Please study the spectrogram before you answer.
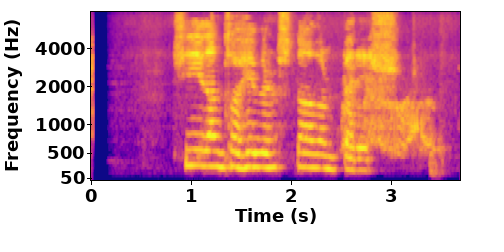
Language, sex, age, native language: Icelandic, male, 10, Icelandic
